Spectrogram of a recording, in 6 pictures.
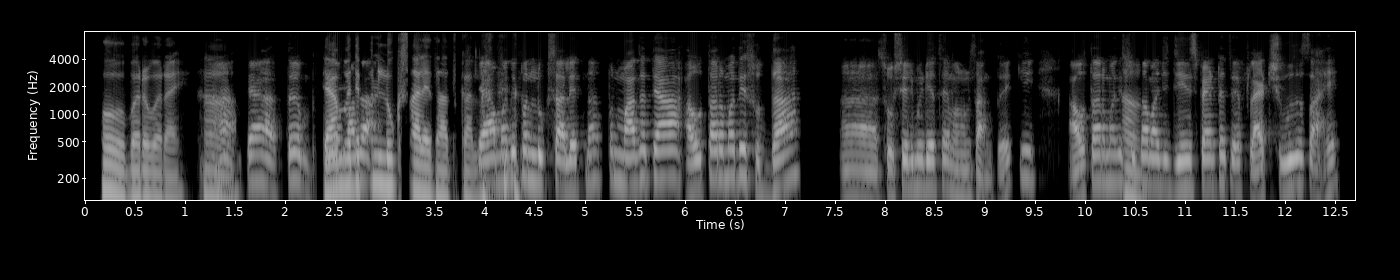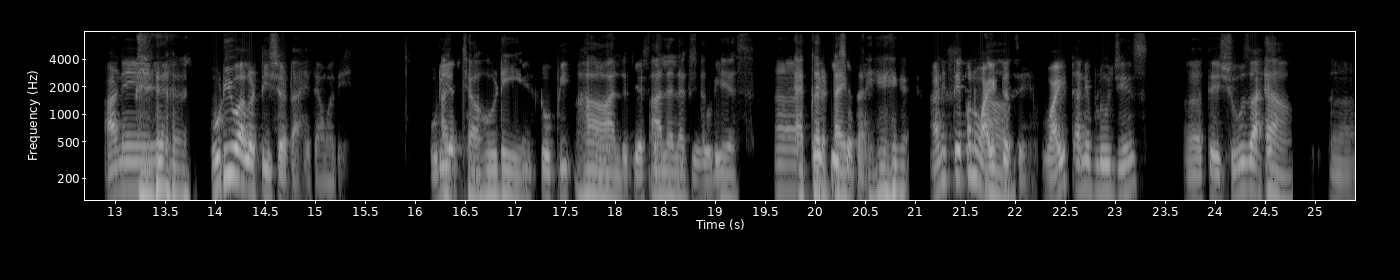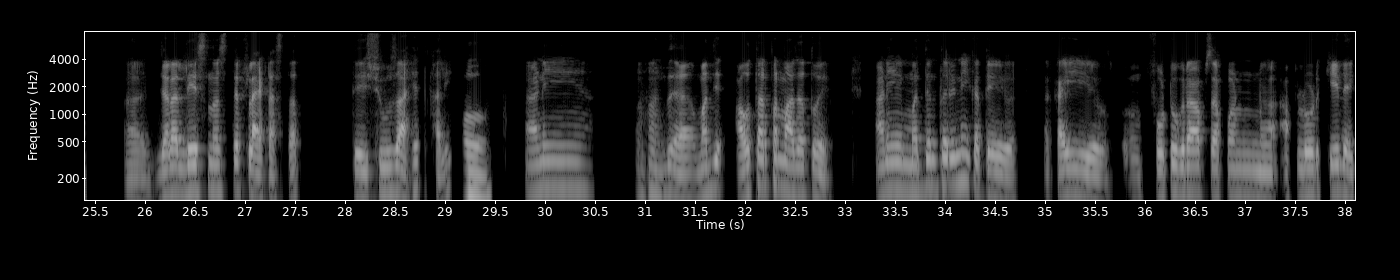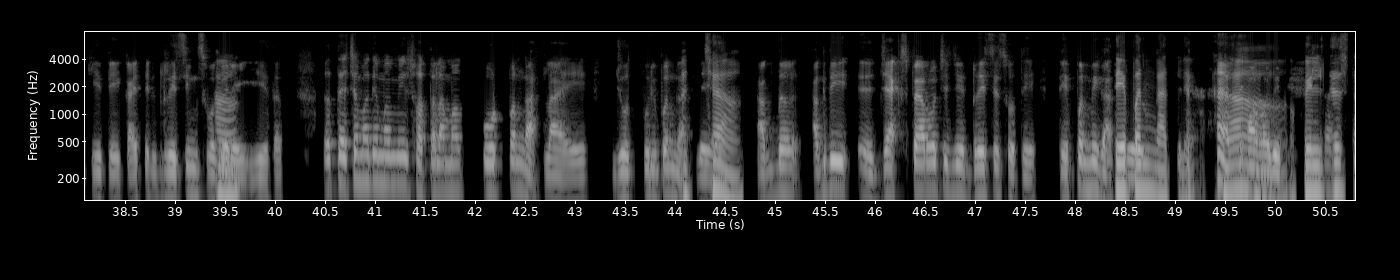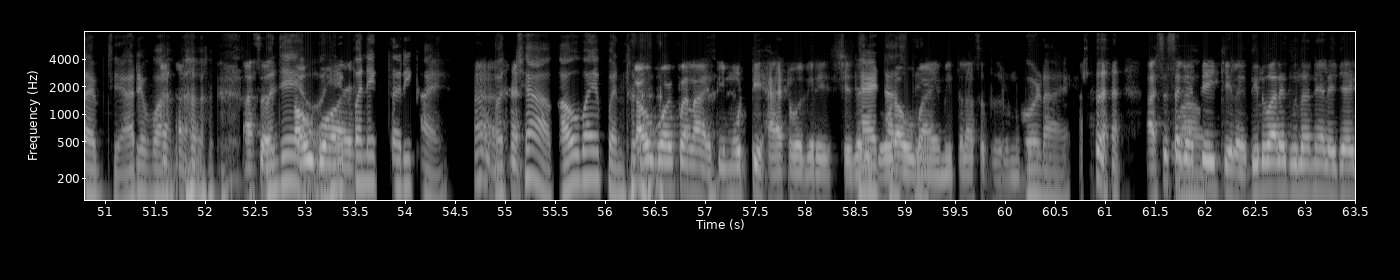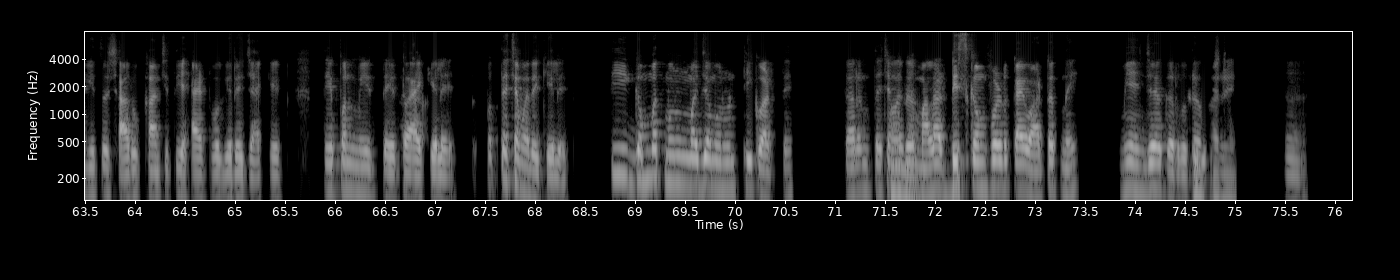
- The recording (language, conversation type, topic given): Marathi, podcast, तुमची स्वतःची ठरलेली वेषभूषा कोणती आहे आणि ती तुम्ही का स्वीकारली आहे?
- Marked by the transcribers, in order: chuckle; tapping; chuckle; unintelligible speech; chuckle; chuckle; horn; laughing while speaking: "त्यामध्ये हं. हं"; chuckle; chuckle; surprised: "अच्छा, काऊबॉय पण?"; chuckle; chuckle; in English: "डिस्कम्फर्ट"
